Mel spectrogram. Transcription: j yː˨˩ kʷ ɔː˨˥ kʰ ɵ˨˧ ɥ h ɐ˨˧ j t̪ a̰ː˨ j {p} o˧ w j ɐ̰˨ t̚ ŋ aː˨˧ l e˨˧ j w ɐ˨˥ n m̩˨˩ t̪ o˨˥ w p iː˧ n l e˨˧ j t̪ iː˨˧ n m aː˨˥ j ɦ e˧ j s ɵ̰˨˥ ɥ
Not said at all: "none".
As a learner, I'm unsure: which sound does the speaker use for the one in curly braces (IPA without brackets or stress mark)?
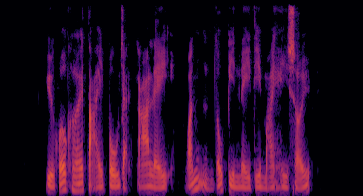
p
